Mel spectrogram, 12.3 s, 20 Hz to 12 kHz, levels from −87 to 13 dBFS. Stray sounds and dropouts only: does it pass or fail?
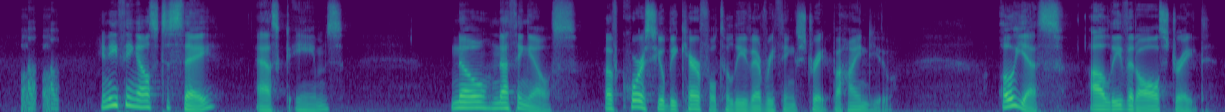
fail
